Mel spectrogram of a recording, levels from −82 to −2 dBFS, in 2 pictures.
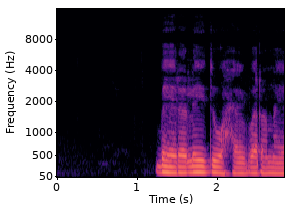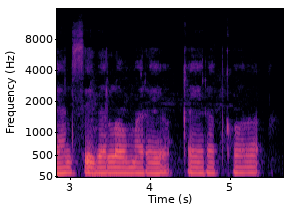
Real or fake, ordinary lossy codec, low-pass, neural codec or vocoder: fake; AAC, 96 kbps; 14.4 kHz; vocoder, 48 kHz, 128 mel bands, Vocos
